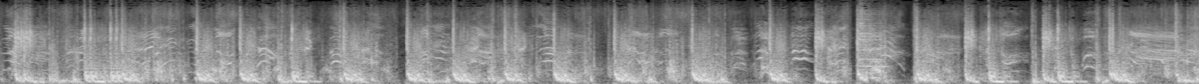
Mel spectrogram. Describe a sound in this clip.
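Punches land with heavy thumps, one after another.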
